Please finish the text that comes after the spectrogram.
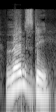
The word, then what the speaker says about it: Wednesday: के लिए ध्यान रखना, इसकी जो प्रोनाउंसिएशन है वो क्या है, वेंसडे। क्या है इसकी प्रोनाउंसिएशन, वेंसडे।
